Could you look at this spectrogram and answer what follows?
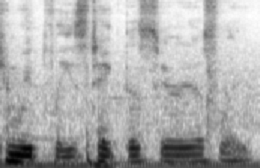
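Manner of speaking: quiet, level, put-upon robotic monotone voice. Imitating a tired, put-upon character asking the group to be serious. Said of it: "this guy just going".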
